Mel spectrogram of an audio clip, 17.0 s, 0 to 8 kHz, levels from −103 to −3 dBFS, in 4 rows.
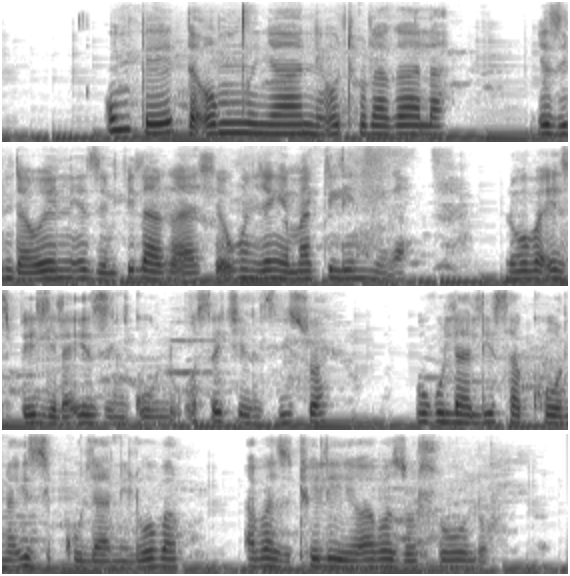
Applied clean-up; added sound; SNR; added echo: none; Bass guitar; 6 dB; none.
